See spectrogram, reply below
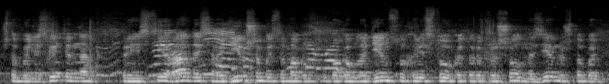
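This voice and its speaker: Roomy hall with audience noise, man in his fifties, priest, halting blessing speech, pauses mid-phrase. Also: fairly high pitch, fairly even intonation, far from the mic, crowd noise. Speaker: priest, church rector. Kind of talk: festive blessing speech to congregation. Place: church school hall, indoors. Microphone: handheld microphone, recorded from a distance.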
